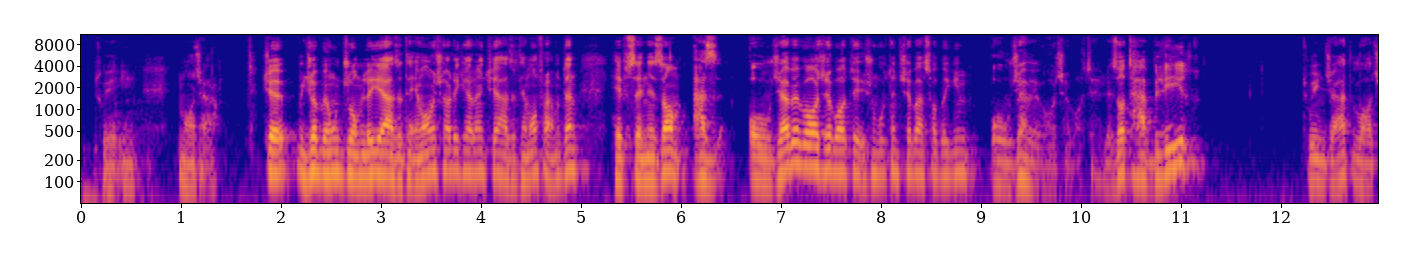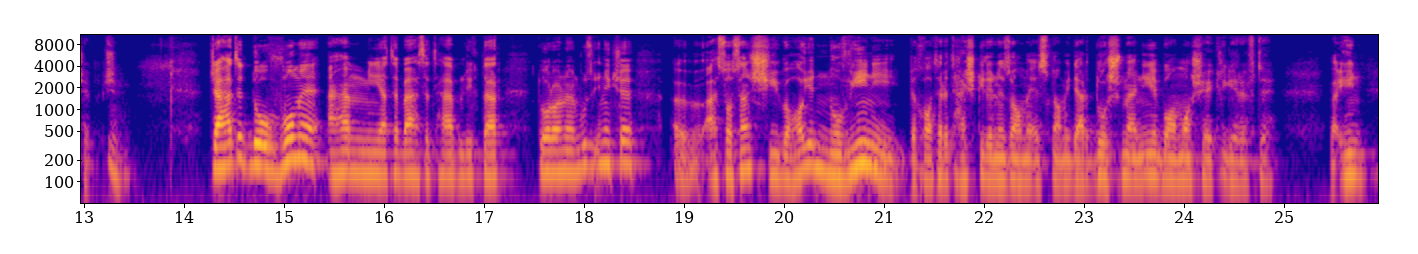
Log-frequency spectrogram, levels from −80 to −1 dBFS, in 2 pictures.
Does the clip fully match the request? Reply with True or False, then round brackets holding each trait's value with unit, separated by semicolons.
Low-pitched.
True (120 Hz)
